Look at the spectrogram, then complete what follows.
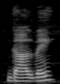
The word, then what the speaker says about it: Galway: So this is ஹவ் you pronounce டோனெகால், கால்வே, Mayo, ஸ்லைகோ.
